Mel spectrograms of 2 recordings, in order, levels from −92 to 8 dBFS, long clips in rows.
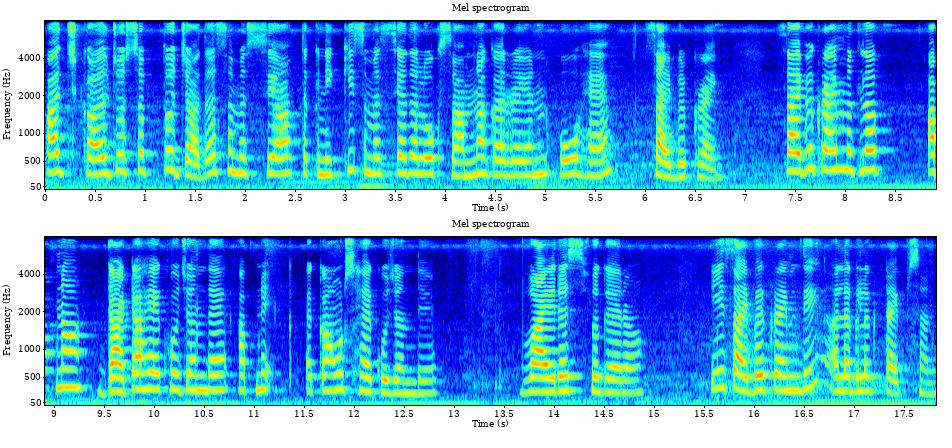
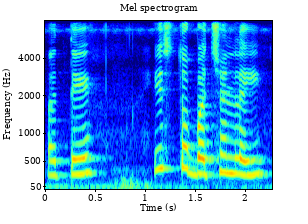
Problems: constant background noise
